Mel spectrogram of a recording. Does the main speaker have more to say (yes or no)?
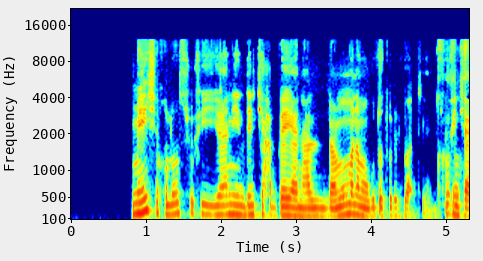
yes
